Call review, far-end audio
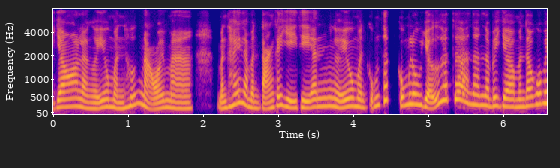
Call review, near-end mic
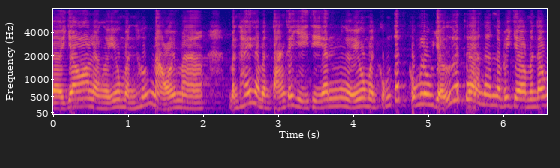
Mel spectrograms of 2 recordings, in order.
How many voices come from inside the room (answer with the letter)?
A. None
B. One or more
A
